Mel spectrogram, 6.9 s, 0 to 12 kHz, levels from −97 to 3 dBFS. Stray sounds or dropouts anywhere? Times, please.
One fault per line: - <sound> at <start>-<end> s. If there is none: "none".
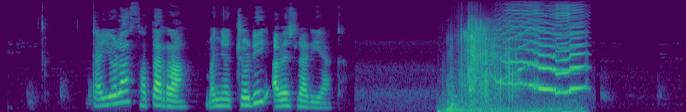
- squeak at 4.4-5.9 s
